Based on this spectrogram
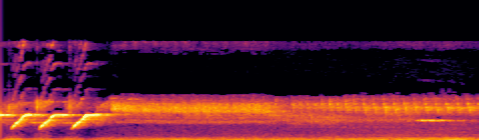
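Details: Canary singing in the morning to encourage other canaries to sing. Three clear, ringing slurred swoops are followed by a long, softer, even high trill that slowly fades, with a low hum beneath.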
